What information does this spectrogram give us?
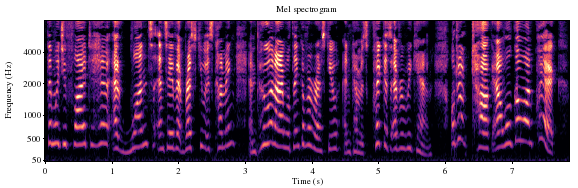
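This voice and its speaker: A woman's voice: very high-pitched, sing-song, a little fast, hardly any pauses, sharp tone, no echo, pitched above the performer's own voice, exaggerated voice. A woman voicing an eager, anxious, kind-hearted young boy in a storybook, with breathless, pleading exclamations. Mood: urgent.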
